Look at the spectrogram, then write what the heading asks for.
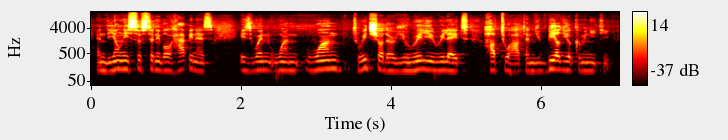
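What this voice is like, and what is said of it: French accent. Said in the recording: “as a Frenchman, you can't hide my accent despite 15 years in US”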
